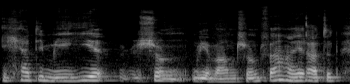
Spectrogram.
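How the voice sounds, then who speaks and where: A woman's voice, very deep and low-pitched. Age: 90s. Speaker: grandmother telling life stories. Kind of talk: casual chat.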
